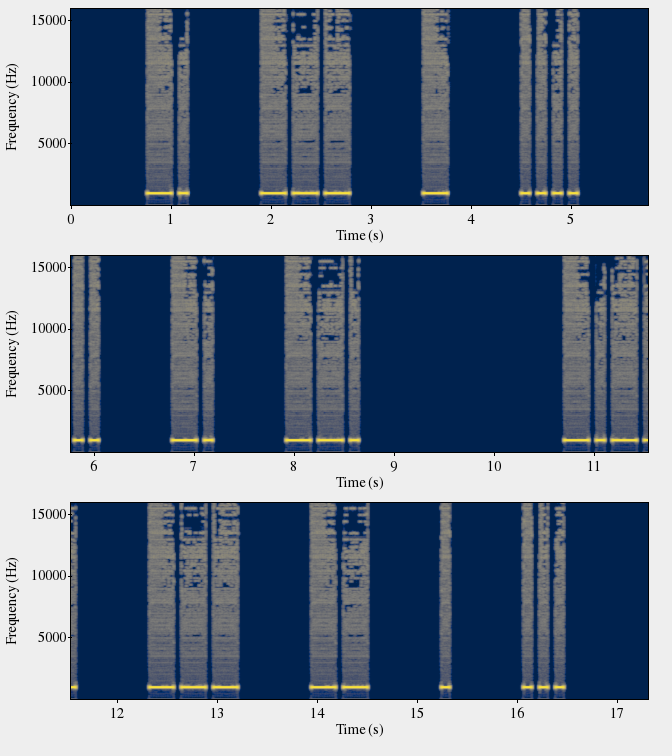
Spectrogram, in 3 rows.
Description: Morse code, heard as a keyed tone, about 15 wpm, spaced as for 8 wpm, 1000 Hz. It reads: NOTHING COMES
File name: qotdfiles / 8wpm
